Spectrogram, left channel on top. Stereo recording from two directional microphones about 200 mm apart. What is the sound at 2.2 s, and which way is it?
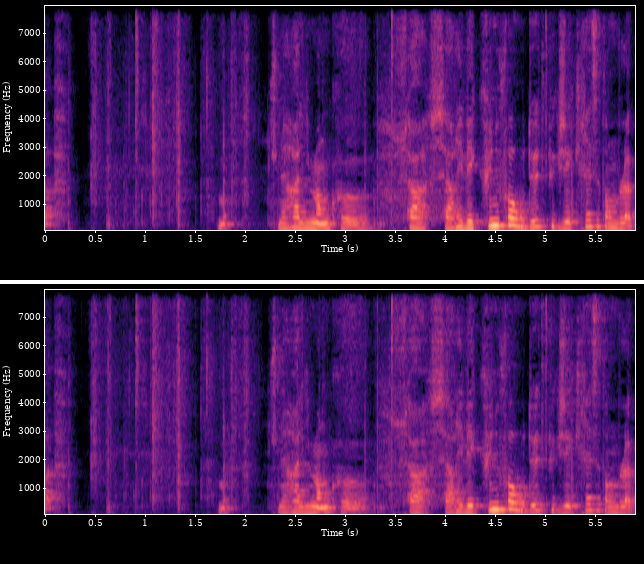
Speech, 40° left (ahead or behind).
